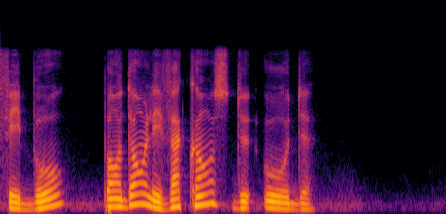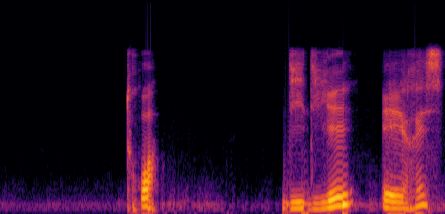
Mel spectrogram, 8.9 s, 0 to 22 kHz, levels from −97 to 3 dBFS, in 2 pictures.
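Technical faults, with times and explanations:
5.75–8.71 s, repeated packet loss (robotic sound): around thirty short dropouts, up to 44 ms each, get patched by stretching the last sound, so it turns choppy with pieces missing.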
